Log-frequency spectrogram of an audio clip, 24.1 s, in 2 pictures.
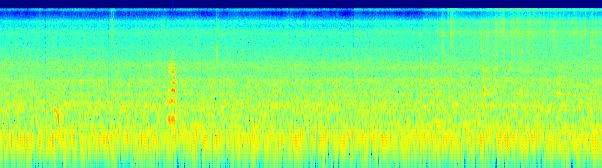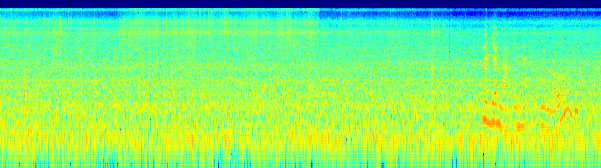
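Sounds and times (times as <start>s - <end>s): vegetables sizzling in frying pan: 1.0s - 24.0s
spatula knocking pan: 9.6s - 10.6s, 15.4s - 15.8s.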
